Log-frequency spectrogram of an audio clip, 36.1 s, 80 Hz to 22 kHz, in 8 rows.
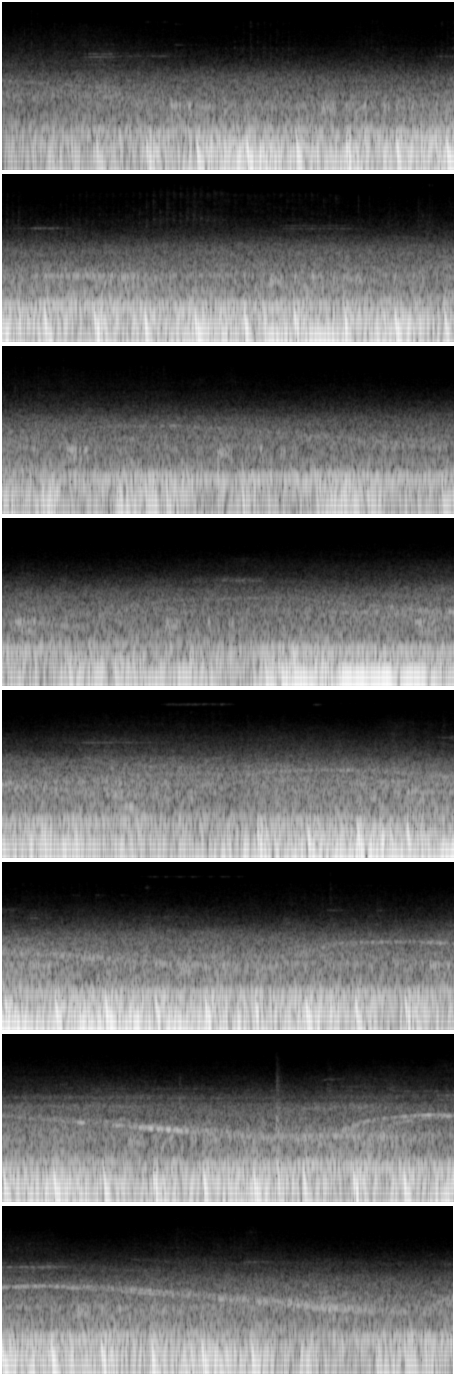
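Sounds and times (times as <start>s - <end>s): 
night city ambience: 0.0s - 36.1s.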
